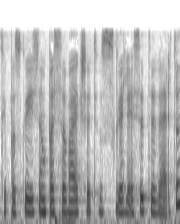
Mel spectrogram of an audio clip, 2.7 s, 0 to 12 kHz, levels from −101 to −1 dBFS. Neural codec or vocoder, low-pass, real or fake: none; 7.2 kHz; real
